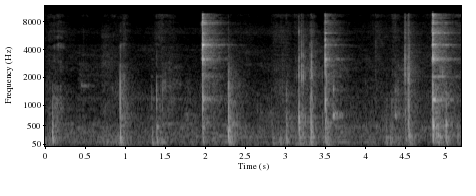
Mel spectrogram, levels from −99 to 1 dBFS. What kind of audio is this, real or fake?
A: real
